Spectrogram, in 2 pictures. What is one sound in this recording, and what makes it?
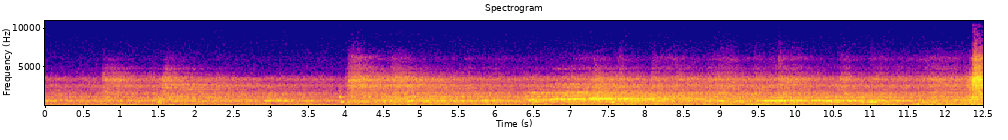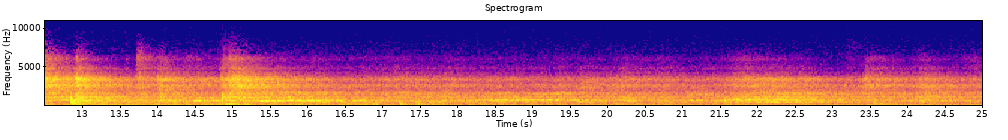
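Skates scrape and hiss on the ice in a large echoing rink.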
